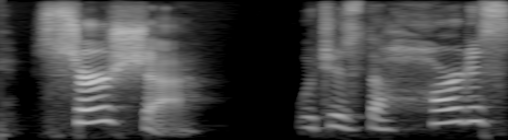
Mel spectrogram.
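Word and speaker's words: Saoirse: Cersa, which is the hardest name in the world. Yes, it's pronounced Cersa, but it's spelled S A O I R S E.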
